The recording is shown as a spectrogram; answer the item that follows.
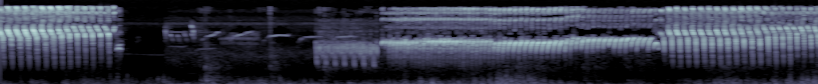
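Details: Canary training song: a rapid high buzzy trill for about a second, a pause with a few thin scattered notes, then a steady lower rolling trill for several seconds, finishing with another fast high trill.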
